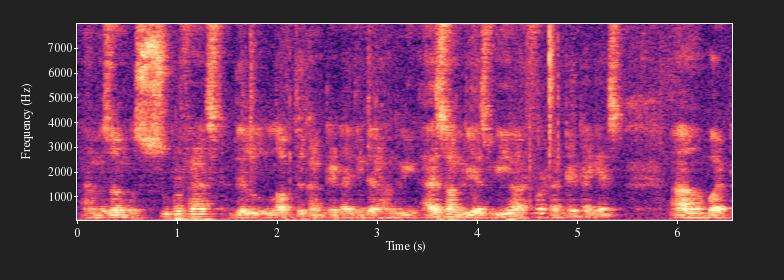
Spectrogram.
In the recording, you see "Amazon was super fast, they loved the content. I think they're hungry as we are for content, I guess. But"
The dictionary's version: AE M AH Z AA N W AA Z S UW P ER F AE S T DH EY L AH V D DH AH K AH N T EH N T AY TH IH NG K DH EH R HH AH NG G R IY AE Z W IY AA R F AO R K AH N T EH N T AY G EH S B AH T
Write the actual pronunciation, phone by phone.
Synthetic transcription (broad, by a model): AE M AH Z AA N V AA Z S UW P ER F AE S T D EY L AH V D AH K AH N T EH N T AY T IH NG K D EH R HH AH NG G R IY AE Z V IY AA R F AO R K AH N T EH N T AY G EH S B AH T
